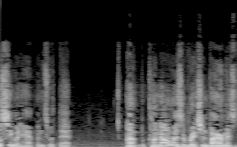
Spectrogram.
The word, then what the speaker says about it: Klonoa: Klonoa is a rich environment to tell a great story. Klonoa. Where is he getting Klonoa? Where is he? He's like adding an extra syllable in the middle.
